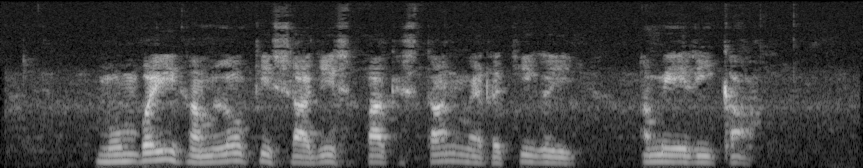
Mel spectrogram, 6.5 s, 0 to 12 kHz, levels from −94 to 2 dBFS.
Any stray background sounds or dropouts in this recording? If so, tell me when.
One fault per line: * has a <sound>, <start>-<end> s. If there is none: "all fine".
all fine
